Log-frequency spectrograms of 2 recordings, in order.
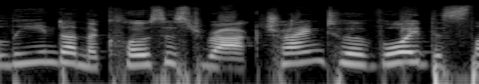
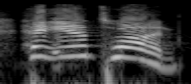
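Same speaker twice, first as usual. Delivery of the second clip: higher, louder hail to a friend; calling out; 9 semitones higher, 5 dB louder than usual. A narrator's reading. Michael hailing Antoine from behind, calling out. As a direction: call out to get his attention.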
